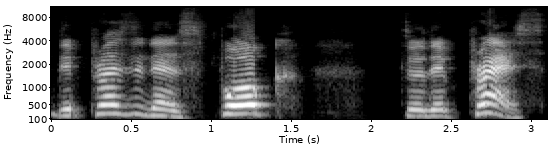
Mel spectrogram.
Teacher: Emphasis, stress is on spoke.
